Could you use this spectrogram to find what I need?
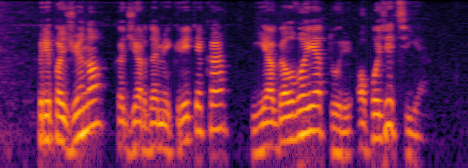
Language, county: Lithuanian, Kaunas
